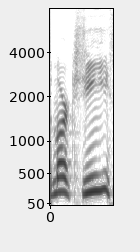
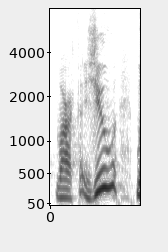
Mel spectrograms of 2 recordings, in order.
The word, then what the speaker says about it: Marc Guiu: Marc Guiu on for Fermin Lopez, and I was told it was Mark G, so this is a pronunciation correction. It is Marc Guiu moving forward. That is the Catalan pronunciation, so that's what we're going with.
